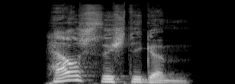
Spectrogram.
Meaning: strong dative masculine/neuter singular of herrschsüchtig
- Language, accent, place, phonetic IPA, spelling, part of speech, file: German, Germany, Berlin, [ˈhɛʁʃˌzʏçtɪɡəm], herrschsüchtigem, adjective, De-herrschsüchtigem.ogg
